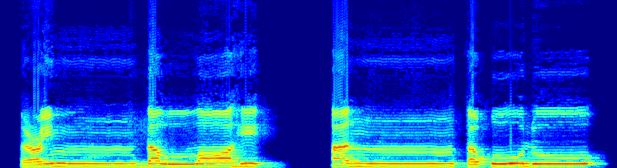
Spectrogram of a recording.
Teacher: اللہ کو موٹا کر کے پڑھیں گے، عند اللہ ان تقولوا، ان کے اوپر غنہ کریں گے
